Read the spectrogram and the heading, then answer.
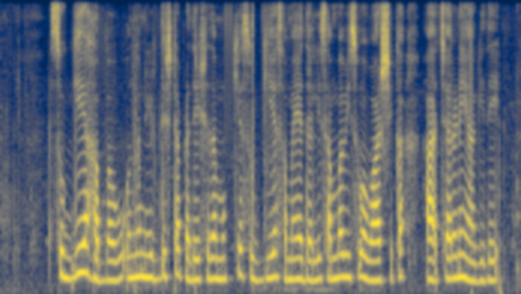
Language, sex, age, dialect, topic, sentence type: Kannada, female, 25-30, Coastal/Dakshin, agriculture, statement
